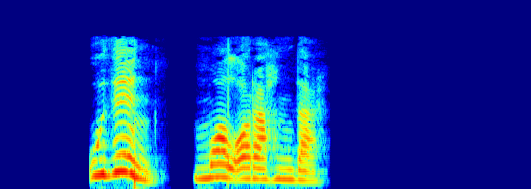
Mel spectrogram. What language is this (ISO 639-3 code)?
bak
